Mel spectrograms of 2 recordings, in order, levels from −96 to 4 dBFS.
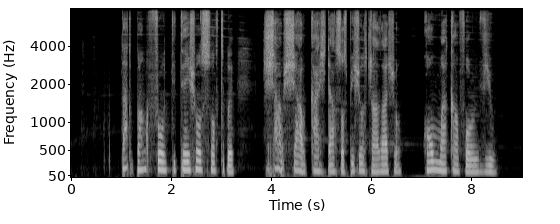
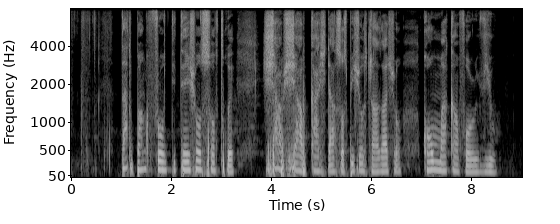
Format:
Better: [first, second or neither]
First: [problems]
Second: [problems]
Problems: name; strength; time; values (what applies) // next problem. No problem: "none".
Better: second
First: noise reduction (neural mask model DeepFilterNet 3)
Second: none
